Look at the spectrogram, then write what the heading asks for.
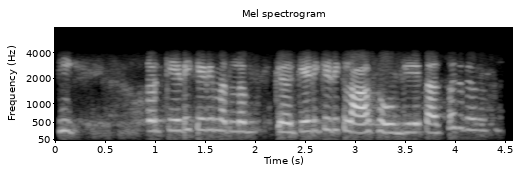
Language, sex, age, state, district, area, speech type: Punjabi, female, 30-45, Punjab, Mansa, urban, conversation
